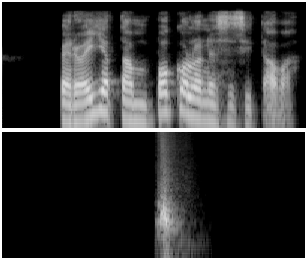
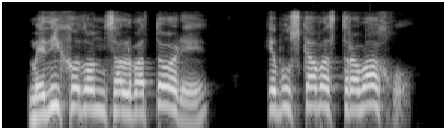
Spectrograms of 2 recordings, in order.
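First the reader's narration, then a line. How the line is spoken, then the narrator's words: Plain. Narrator (Spanish): dijo el farolero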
